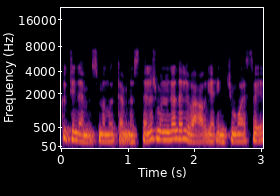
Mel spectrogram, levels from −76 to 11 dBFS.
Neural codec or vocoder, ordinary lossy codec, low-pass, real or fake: codec, 16 kHz, 4.8 kbps, FACodec; MP3, 96 kbps; 7.2 kHz; fake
